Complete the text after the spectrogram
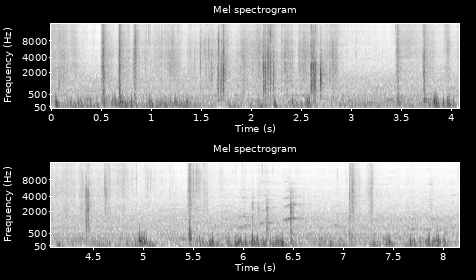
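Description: Plastic bubble wrap crinkles as it is handled.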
